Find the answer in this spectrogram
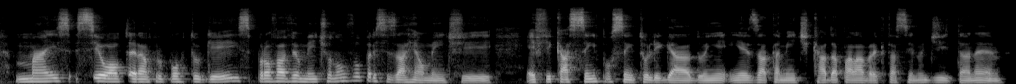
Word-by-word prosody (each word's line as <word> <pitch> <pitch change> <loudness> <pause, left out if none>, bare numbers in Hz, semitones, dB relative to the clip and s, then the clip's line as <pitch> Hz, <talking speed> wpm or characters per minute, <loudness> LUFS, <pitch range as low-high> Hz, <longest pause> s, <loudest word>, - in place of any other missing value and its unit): mas 135 +4 +1
se - - +2
eu 145 -2 +8
alterar 130 -2 +4
para 125 - -8
o - - -6
português 125 +4 -1
provavelmente 140 -2 +1
eu 145 - -2
não 150 +3 -3
vou 175 +2 -6
precisar 150 - -1
realmente, 90 -3 -3 0.3
eh, 105 - +1
ficar 120 -1 0
100% 120 -3 +1
ligado 95 -2 +1
em 95 0 0
em 100 +3 -3
exatamente 100 -1 -1
cada 100 0 -1
palavra 100 -2 0
que - - -18
tá 100 - -3
sendo 100 -1 -5
dita, 95 -2 -4
né? 95 -3 -1
110 Hz, 160 wpm, -24 LUFS, 100-130 Hz, 0.3 s, eu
